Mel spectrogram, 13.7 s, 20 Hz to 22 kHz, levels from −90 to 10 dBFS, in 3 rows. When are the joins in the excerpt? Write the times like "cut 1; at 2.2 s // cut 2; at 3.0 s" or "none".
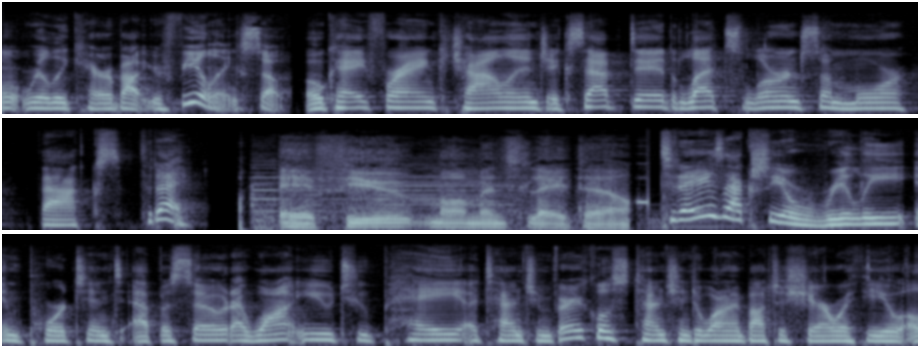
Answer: cut 1; at 1.4 s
